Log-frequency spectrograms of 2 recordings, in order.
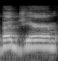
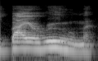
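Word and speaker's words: Bjerrum: It isn't, but it isn't budgerum or jarum. It's beroom.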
